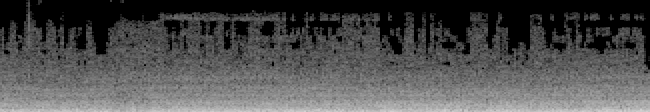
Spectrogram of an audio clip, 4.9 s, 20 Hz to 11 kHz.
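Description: Inside the cab of a Hyundai Porter 2 truck driving at road speed: steady diesel engine drone with road and tyre noise.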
